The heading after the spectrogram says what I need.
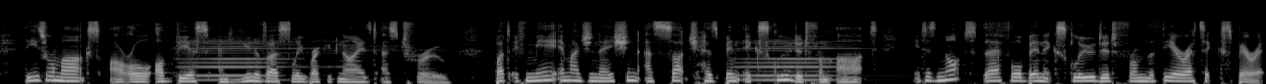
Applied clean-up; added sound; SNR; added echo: classical method spectral subtraction.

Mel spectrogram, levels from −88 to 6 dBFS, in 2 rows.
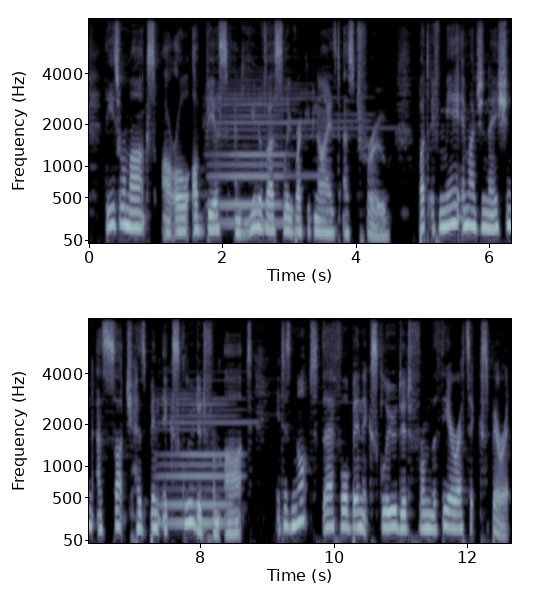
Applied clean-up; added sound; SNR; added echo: classical method Wiener filter.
